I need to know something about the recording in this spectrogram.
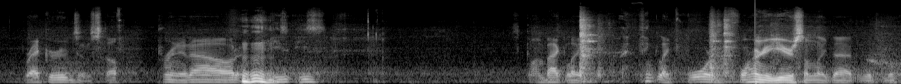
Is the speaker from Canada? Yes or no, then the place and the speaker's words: no; Cuba; also born or lived in South Florida; now in Florida, United States; I was born in Cuba.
